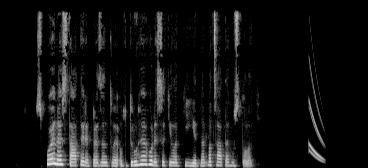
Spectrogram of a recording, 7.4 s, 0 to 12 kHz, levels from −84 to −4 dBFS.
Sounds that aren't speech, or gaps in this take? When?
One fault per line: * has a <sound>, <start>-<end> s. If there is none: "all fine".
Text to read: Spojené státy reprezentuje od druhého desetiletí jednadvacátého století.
* has a chirp, 6.2-6.5 s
